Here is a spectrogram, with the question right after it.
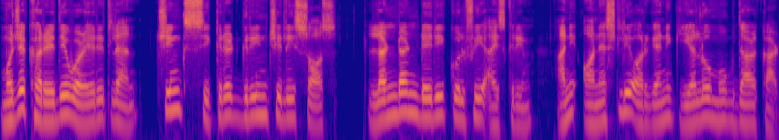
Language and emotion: Goan Konkani, neutral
